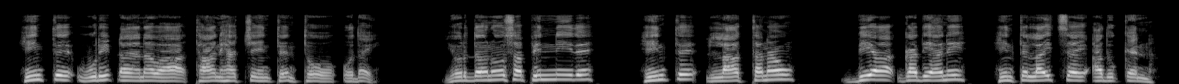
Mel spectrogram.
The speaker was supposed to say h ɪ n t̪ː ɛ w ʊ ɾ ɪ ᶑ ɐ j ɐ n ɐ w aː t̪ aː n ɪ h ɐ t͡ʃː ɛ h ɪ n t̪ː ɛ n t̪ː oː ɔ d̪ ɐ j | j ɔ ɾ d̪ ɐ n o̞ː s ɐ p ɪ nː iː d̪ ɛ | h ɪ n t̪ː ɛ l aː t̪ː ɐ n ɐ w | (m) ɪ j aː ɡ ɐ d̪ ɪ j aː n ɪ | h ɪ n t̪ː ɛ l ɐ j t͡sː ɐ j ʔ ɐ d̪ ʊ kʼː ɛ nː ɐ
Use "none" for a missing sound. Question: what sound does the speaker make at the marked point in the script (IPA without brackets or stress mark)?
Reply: b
